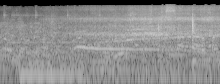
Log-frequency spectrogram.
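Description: Zip-line trolley whirring along the steel cable as a rider goes down, with a thin whine that slides in pitch. A sharp click comes near the end.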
